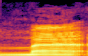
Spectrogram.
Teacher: Ma dari dua bibir yang digabungkan ma. Tidak usah ditekan.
